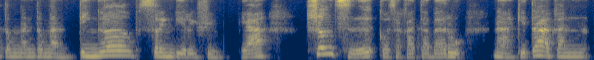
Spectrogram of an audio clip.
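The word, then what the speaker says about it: 生词: Jadi sheng ci ya, ci dalam bahasa Mandarin itu bacanya ci ya, bunyinya ya, tapi karena ini ada 2 ya.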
